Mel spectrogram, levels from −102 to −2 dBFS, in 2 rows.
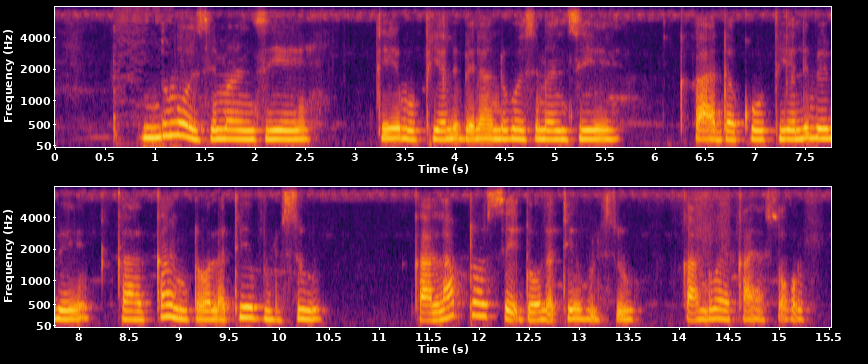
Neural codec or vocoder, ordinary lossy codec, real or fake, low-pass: none; Opus, 16 kbps; real; 7.2 kHz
